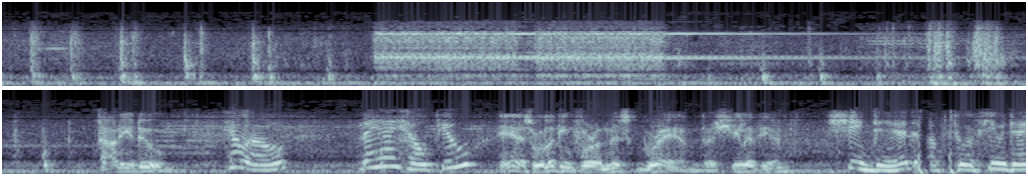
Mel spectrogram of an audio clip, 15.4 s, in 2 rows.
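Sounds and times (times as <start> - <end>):
clattering knocks and shuffles: 0.1 - 2.8, 5.2 - 8.4
electric doorbell ringing: 2.8 - 8.2
speech: 8.6 - 15.3.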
